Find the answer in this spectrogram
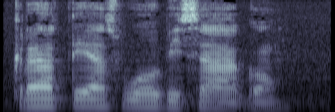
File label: thanks, latin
